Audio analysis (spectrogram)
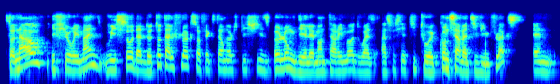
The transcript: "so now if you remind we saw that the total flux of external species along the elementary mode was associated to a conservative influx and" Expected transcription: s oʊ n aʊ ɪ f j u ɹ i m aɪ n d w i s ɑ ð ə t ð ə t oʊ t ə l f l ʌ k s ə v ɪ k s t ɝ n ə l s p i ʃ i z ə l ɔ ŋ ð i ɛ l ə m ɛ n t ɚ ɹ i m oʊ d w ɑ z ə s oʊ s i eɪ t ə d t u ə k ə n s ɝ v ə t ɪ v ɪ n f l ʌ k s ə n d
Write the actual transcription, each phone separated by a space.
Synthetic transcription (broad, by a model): s oʊ n aʊ ɪ f j u ɹ i m aɪ n d w i s ɑ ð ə t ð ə t oʊ t ə l f l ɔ k s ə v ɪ k s t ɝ n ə l s p i ʃ i z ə l ɔ ŋ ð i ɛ l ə m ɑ n t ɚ ɹ i m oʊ d w ɑ z ə s oʊ s i eɪ t ə d t u ə k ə n s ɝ v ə t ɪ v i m f l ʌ k s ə n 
